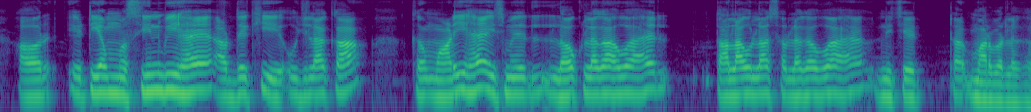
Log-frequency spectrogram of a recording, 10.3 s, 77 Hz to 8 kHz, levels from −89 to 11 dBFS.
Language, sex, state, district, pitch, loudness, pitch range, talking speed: Hindi, male, Bihar, Jahanabad, 160 Hz, -22 LUFS, 150-170 Hz, 165 wpm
